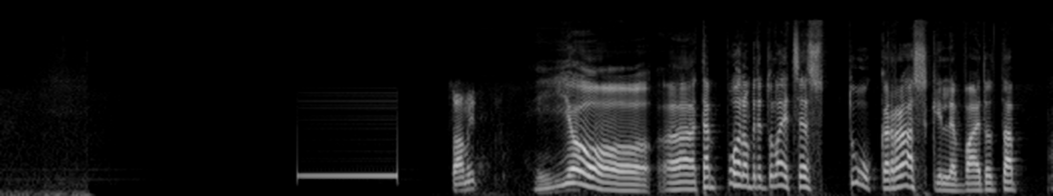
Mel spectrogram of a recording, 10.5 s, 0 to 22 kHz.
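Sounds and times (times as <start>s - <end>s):
telephone ringback tone with buzzy beeps: 3.0s - 4.0s
speech: 4.5s - 10.3s.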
